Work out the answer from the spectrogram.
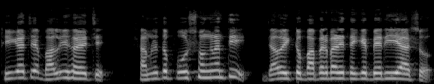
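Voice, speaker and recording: A woman voicing a concerned young male village friend in an amateur comedy cartoon, familiar and inquisitive, with artificially raised pitch. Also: rapid-fire, sharp tone. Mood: curious, concerned. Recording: music under the voice. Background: music.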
